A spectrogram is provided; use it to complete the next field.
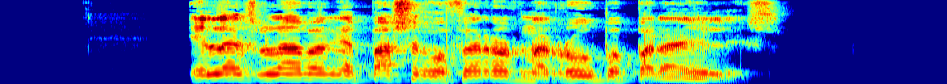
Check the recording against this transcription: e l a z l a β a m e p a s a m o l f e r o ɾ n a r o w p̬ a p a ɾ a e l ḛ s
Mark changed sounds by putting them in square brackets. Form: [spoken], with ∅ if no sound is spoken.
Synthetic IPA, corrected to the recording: e l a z l a β a [ŋ] e p a s a [ŋ] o [∅] f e r o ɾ n a r o w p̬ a p a ɾ a e l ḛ s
